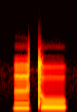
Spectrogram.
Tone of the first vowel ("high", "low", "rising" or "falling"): high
